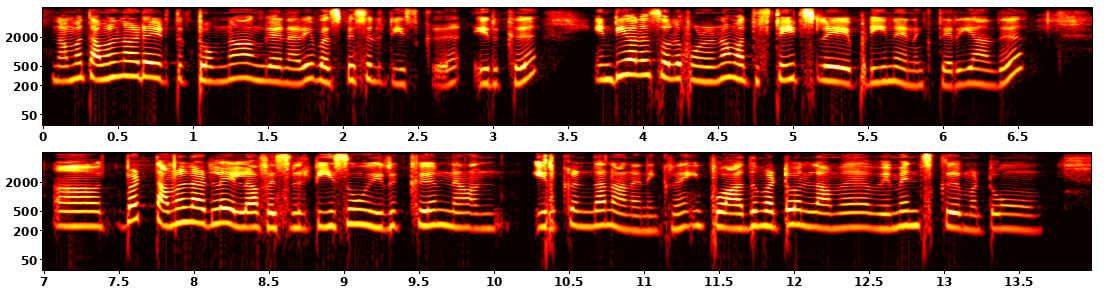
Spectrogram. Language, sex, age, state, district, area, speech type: Tamil, female, 18-30, Tamil Nadu, Krishnagiri, rural, spontaneous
